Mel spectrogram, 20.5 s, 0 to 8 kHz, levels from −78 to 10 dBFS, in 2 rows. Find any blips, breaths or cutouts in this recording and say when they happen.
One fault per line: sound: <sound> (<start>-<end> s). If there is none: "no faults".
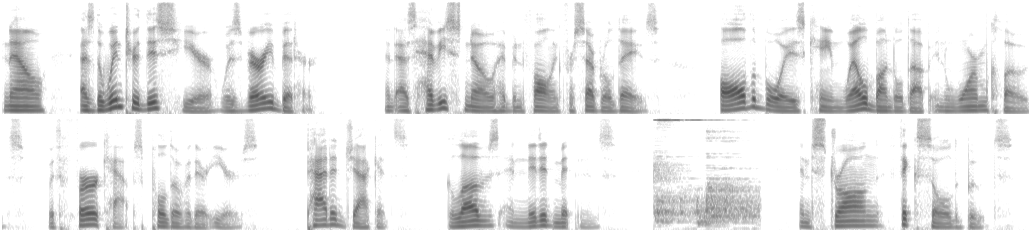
sound: squeak (16.8-17.9 s)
